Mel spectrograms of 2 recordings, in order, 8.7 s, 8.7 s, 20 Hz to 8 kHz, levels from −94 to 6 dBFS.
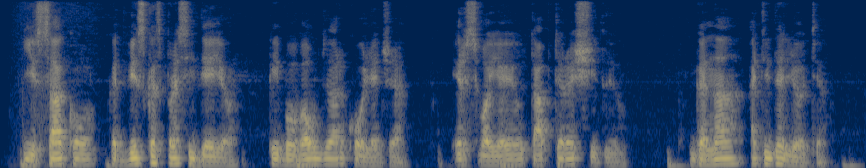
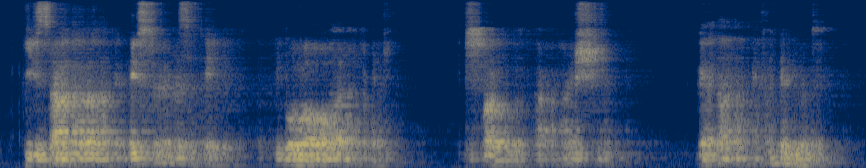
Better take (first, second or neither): first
